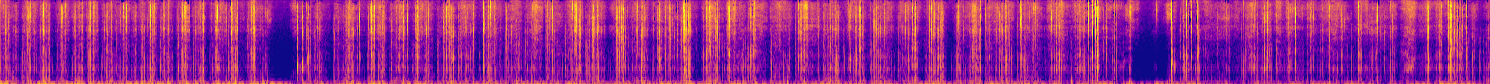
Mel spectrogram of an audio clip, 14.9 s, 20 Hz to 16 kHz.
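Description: Long nails of both hands scratch the bottom of an empty, transparent pink plastic cup. The result is a dense, continuous rumbling scratch, heavy in the low end, with brief pauses near 3 and 11.5 seconds.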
